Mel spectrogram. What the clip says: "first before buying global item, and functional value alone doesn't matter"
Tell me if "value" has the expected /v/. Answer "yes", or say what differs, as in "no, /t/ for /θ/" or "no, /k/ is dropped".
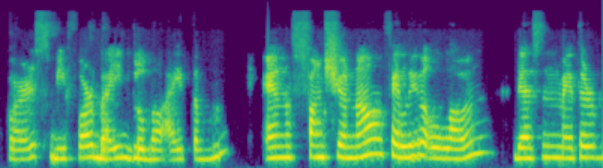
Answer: no, /f/ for /v/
